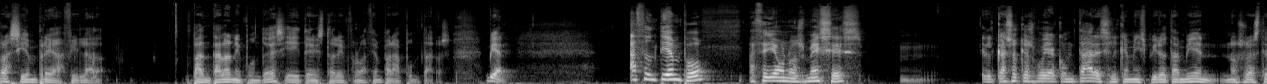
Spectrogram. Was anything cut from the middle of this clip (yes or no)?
no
